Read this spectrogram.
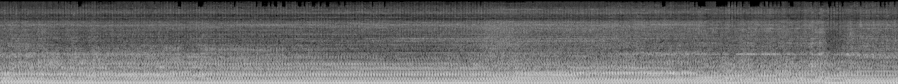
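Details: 2022 Oregon 3000 Series log splitter with 6.5 hp Kohler engine, about 20 hours, after unplugging the oil sensor that caused hard starting and dying: steady, even idle with no stumbles or dropouts, firing cleanly. Normal running.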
